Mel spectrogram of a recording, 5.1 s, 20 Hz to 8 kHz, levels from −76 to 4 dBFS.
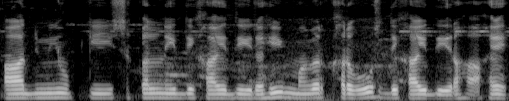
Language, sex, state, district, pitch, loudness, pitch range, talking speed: Hindi, male, Madhya Pradesh, Katni, 125 Hz, -20 LUFS, 120-130 Hz, 155 wpm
